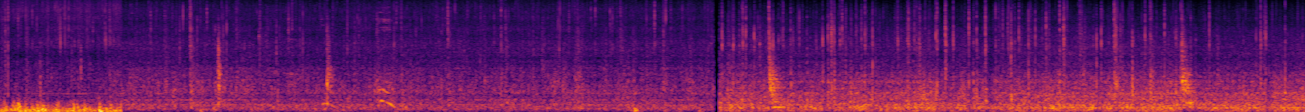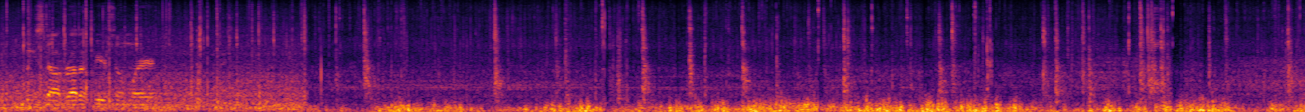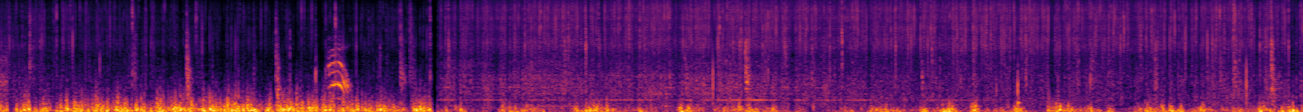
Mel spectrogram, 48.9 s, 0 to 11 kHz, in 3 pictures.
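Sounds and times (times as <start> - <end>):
gusty wind buffeting microphone: 0.0 - 48.9
hissing wind: 0.0 - 48.9.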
